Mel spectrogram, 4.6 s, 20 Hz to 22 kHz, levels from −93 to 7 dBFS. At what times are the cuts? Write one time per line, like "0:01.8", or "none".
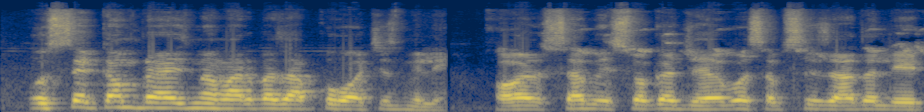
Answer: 0:02.3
